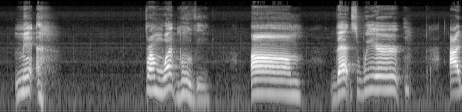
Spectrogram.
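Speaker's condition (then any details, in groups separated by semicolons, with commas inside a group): Cerebral palsy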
